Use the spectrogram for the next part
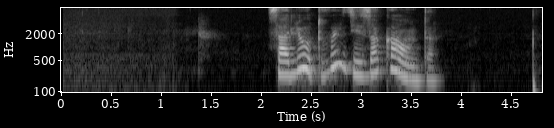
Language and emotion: Russian, neutral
